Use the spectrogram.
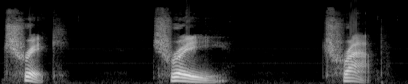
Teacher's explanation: T followed by R in English. That's when we also turn that T into a ch sound. So instead of saying trick, trick, or tree, or trap, we'll say trick, tree, trap.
